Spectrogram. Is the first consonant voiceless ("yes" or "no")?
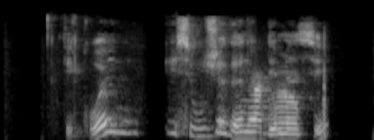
yes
